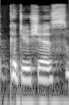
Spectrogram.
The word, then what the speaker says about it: caduceus: and one of his symbols is the caduceus, which is That's how you pronounce that. I was like, she's about to say it. I don't know how to say it.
